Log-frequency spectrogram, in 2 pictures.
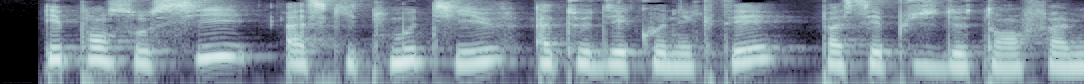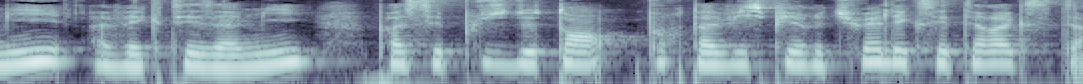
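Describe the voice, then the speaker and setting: On a very clean recording with a silent background, a woman with a dark, mellow tone and medium pitch talks at a moderate pace with fairly even intonation and hardly any pauses. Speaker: health podcaster and blogger. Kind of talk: scripted educational monologue.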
